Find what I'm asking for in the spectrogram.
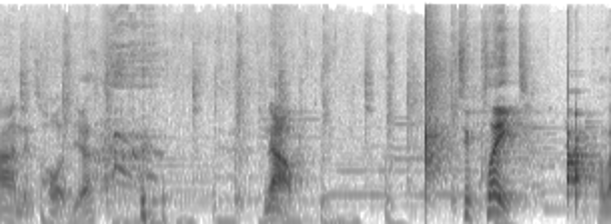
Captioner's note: chuckles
